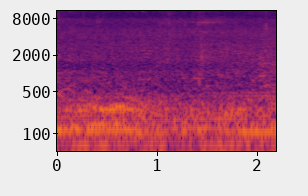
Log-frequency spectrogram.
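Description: A motor vehicle engine idling with a steady low hum.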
